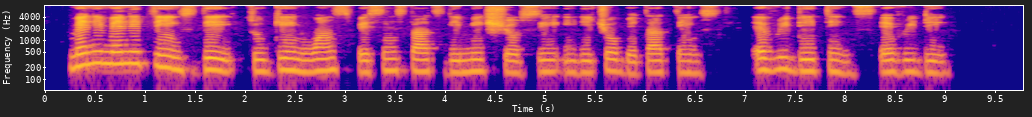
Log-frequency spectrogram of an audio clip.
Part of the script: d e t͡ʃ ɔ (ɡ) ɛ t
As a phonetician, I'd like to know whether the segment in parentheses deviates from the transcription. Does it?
yes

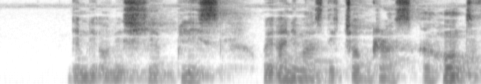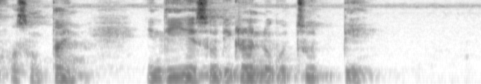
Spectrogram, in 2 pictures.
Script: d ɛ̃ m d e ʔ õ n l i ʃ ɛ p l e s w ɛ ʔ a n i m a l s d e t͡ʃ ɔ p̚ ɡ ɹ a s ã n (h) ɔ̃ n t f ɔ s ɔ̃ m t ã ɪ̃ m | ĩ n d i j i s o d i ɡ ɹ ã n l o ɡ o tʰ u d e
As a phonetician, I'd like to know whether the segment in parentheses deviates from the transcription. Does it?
no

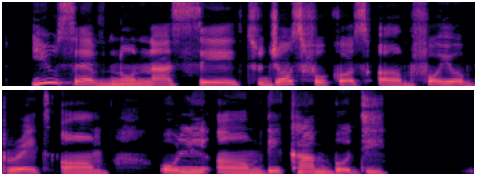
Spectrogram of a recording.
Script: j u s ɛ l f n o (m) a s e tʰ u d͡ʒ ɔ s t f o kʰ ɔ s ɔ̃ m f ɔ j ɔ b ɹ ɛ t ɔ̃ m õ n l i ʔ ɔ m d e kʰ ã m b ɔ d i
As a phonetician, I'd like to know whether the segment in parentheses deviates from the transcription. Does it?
yes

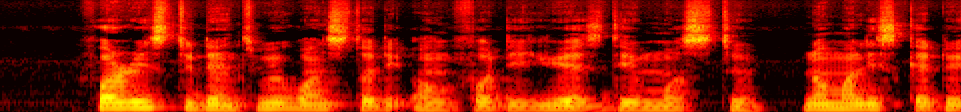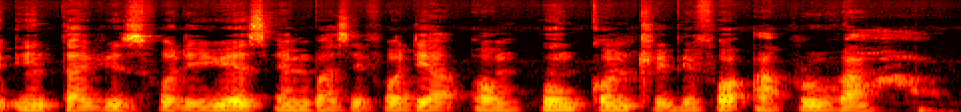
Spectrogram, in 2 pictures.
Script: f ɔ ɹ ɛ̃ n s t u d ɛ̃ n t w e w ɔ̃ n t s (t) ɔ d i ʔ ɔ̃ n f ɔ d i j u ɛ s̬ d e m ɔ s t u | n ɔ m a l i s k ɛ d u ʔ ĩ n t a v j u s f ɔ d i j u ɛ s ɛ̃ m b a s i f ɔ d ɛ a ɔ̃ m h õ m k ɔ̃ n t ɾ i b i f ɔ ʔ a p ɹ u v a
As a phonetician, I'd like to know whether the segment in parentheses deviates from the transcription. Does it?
no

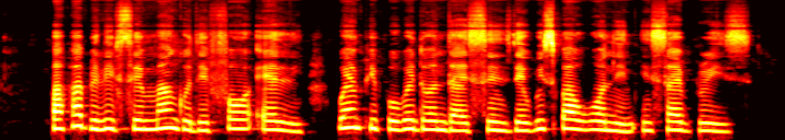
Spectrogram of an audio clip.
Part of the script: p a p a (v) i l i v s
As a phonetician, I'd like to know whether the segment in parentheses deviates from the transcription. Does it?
yes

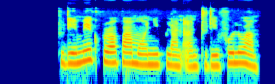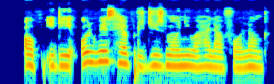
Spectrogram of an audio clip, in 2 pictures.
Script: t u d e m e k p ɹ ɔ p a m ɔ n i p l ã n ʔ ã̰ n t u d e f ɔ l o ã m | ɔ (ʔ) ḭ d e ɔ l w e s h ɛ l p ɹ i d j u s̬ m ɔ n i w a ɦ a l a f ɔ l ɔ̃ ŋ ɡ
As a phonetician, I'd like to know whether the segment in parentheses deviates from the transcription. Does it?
yes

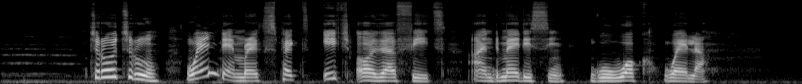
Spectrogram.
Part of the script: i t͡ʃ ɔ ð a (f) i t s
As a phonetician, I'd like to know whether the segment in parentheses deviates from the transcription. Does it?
no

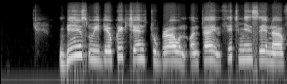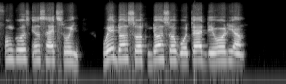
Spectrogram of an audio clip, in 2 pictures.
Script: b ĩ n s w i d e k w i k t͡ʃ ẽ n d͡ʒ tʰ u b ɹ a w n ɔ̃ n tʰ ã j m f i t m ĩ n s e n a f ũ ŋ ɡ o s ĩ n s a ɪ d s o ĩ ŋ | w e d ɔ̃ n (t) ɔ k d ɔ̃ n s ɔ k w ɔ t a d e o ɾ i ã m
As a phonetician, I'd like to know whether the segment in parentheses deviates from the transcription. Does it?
yes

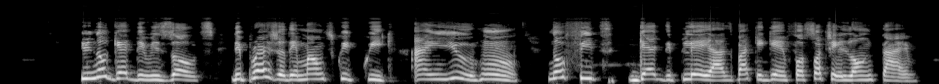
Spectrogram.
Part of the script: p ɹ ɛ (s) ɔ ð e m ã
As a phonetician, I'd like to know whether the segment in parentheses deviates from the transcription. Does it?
yes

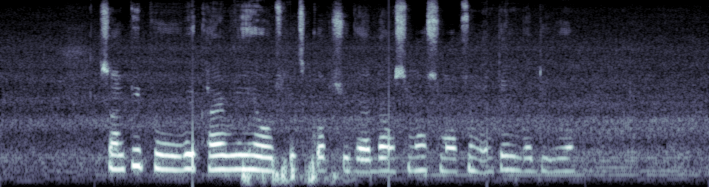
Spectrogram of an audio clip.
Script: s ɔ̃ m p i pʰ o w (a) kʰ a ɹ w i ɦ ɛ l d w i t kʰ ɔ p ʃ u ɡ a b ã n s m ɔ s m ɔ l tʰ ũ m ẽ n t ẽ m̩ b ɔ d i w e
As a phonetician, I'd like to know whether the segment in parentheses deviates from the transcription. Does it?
yes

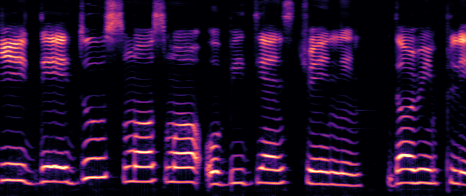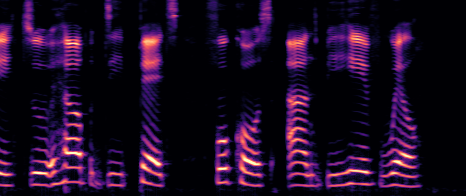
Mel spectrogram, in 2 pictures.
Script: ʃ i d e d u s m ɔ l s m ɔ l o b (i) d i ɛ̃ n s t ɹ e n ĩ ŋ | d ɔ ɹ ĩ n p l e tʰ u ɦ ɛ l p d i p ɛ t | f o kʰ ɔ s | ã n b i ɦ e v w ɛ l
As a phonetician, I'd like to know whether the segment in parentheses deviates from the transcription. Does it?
no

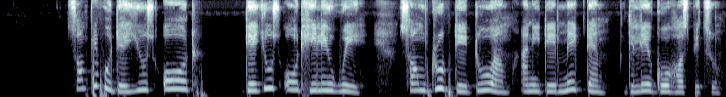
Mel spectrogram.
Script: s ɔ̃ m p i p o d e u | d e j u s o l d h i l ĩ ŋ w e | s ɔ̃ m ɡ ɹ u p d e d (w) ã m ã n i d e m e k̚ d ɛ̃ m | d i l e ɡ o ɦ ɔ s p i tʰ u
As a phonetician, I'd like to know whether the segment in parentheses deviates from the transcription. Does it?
yes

